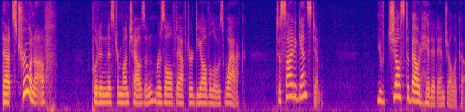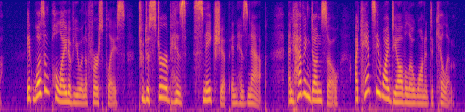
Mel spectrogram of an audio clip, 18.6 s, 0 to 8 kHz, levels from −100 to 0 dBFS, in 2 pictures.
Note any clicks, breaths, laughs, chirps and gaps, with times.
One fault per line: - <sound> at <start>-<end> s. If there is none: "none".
none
